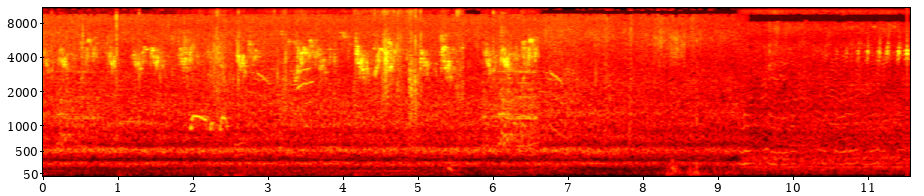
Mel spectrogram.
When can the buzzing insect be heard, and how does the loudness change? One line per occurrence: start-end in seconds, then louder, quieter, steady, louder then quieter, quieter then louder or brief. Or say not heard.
0.0-11.5 steady.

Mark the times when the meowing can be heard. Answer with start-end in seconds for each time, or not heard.
2.6-3.7, 6.5-7.2.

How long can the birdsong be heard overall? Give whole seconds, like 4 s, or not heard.
7 s.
